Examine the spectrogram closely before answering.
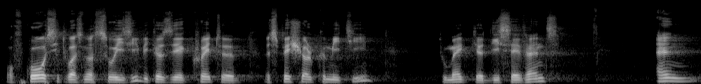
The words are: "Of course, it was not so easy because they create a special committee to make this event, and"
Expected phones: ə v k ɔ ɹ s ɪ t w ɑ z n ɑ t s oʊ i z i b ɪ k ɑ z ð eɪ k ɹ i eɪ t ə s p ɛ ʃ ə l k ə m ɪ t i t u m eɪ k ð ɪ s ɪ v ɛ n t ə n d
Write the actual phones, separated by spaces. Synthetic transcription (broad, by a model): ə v k ɔ ɹ s ɪ t w ɑ z n ɑ t s oʊ i z i b ɪ k ɑ z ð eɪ k ɹ i eɪ t ə s p ɛ ʃ ə l k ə m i t i t u m eɪ k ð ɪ s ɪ v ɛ n t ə n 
